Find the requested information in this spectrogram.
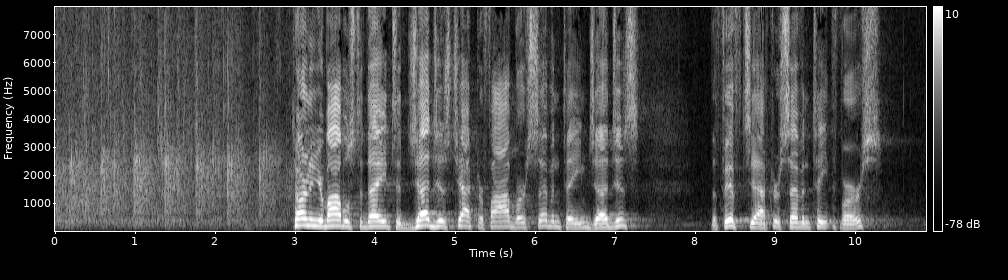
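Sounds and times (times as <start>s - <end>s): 
audience hand clapping: 0.0s - 3.3s
speech: 3.0s - 7.4s, 8.2s - 10.4s.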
